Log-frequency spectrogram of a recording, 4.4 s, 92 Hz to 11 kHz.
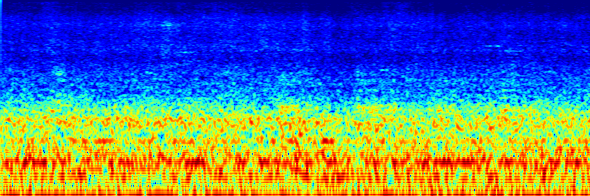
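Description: Iarnród Éireann Class 2600 diesel multiple unit running at speed, heard from inside the carriage: a steady low drone of the diesel engine blended with wheel and rail rumble.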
